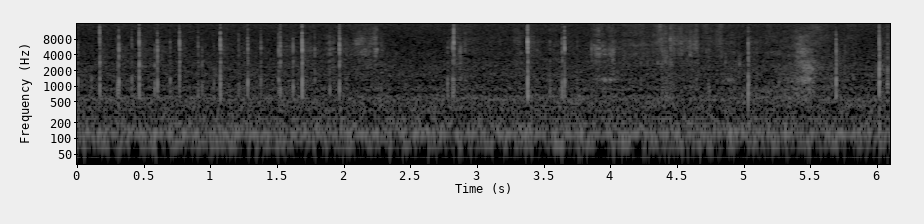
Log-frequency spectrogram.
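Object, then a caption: Small cardboard box. Long acrylic nails tap the back and sides of a small, hollow cardboard box of press-on nails. Quick, light, sharp clicks come in an uneven patter over a steady low hum, each tick dying away almost at once.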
